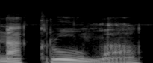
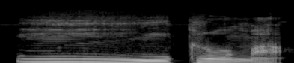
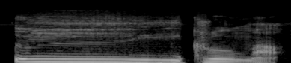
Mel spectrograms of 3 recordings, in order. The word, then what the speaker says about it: Nkrumah: The correct pronunciation of that name is Nkrumah. That is the pronunciation. Nkrumah. So when you write an N, you don't say N or Na.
